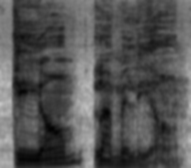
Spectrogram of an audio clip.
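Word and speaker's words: Guillaume Le Million: meant only one thing guillaume lamillion if it doesn't rhyme you're not pronouncing it right out of the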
